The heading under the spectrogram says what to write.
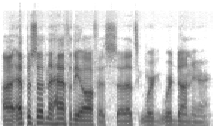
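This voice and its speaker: A man's voice: mid-range voice, animated, fast talker, sharp tone, clean tone, no room sound. A man co-hosting a sports betting show, joking and swearing in casual banter. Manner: joking, profane, laid-back banter. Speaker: sports betting podcast co-host. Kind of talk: casual chat.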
